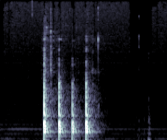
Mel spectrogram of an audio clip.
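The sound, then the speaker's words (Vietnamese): Urgent knocking on a house door: four loud, quick raps in a fast even rhythm, then a single fainter knock after a short pause. “nghe tiếng gõ cửa dồn dập ở bên ngoài”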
